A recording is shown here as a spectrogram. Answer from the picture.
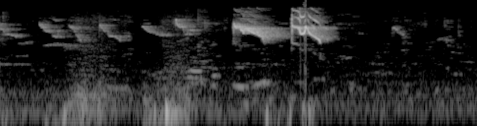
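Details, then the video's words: Oriental white-eye song played as a lure to make birds sing: soft high twittering notes, then two loud, sharp descending bursts near the end, with faint low murmuring underneath. "Pancingan suara pleci gacor full isian"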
